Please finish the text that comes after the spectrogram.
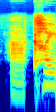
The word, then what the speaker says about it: kai: If you find it difficult to pronounce, find the consonant and the vowel. So k, a, ka. And you have the I sound, ka, I. Say it together without a break, kai.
